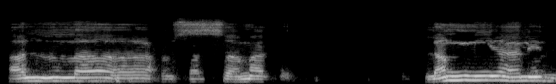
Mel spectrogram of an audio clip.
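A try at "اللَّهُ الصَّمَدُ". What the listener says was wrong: আল্লাহুস সামাদ, এই যে ভাইজান আল্লাহ লাম কিন্তু মোটা হবে, এখানে আল্লাহ হয়ে গেল আপনার উচ্চারণটা। আল্লাহ আল্লাহ, দেখবেন মসজিদের আজান গুলো এইভাবে আসে, আল্লাহু আকবার, এইভাবে উচ্চারণটা মোটা করতে হবে, আগে মোটা, আল্লাহুস সামাদ।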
